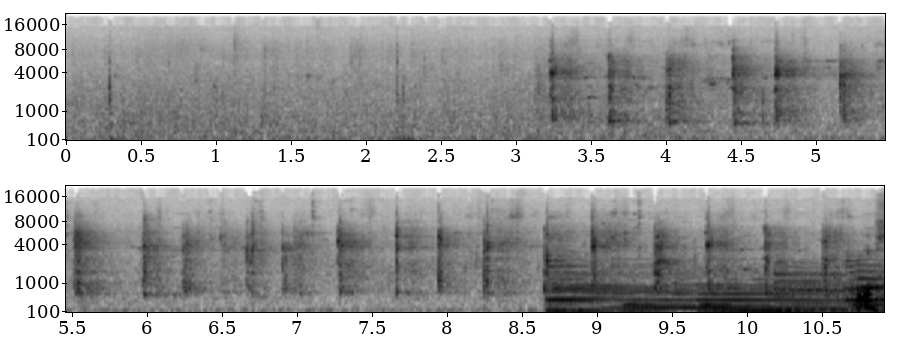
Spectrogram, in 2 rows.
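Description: Horse hooves clip-clop steadily in the point-and-click horror game The Last Door Season 2, a regular run of moderately loud hoofbeats over a rain-like hiss, ending in a louder, busier wash of sound.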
